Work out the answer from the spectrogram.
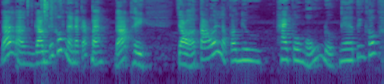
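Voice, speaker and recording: A woman's voice: fairly high pitch, fairly quick. Chatty woman telling ghost stories. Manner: chatty, addresses listeners directly, animated when telling scary parts. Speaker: ghost story storyteller. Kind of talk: casual spoken storytelling.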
